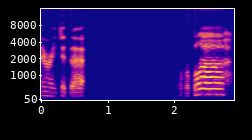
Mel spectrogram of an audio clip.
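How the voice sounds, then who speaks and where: A woman's voice: on the low side, normal speed, gravelly, no echo. A woman narrating her fan fiction in an informal read-aloud style with casual asides. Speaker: fan fiction reader and host. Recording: dull lo-fi close recording.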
